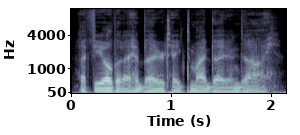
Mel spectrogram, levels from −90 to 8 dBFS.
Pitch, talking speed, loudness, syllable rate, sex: 85 Hz, 335 wpm, -18 LUFS, 6.7 syllables/s, male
